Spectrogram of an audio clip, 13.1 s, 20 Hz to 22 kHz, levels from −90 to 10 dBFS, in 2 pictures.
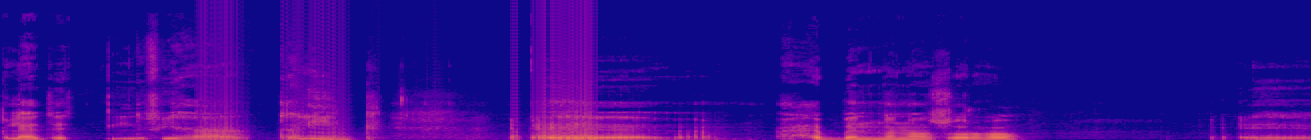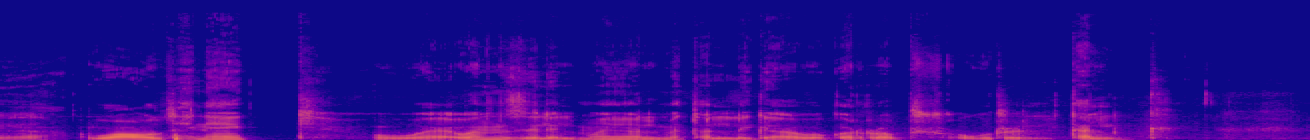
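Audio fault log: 0.98 to 2.99 s, buffer tearing: the writer and reader of the output buffer have drifted into each other, so a small slice of every period replays audio from about 20 ms earlier with hard joins, giving a 100 Hz robotic buzz that fits a 10 ms period.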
